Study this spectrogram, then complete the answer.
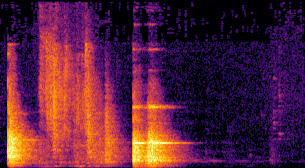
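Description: Water splashes from a tap into a sink.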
